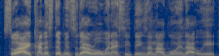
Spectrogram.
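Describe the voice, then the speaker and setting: Deep smooth-voiced thoughtful woman. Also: steady tone, fast, darkish tone. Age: 30s. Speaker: interviewee, single woman dating. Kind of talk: casual interview talk.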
